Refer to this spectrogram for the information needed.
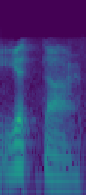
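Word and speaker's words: Jötnar: Readers aside, Jotnar is spelled J O umlaut T N A R, and I'm pronouncing that Jotnar probably is more accurate.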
